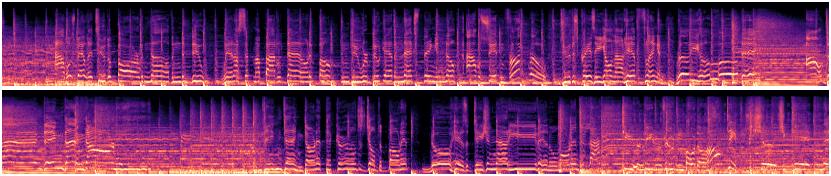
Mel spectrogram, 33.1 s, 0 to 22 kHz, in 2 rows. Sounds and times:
Music: 0.0 - 33.0.

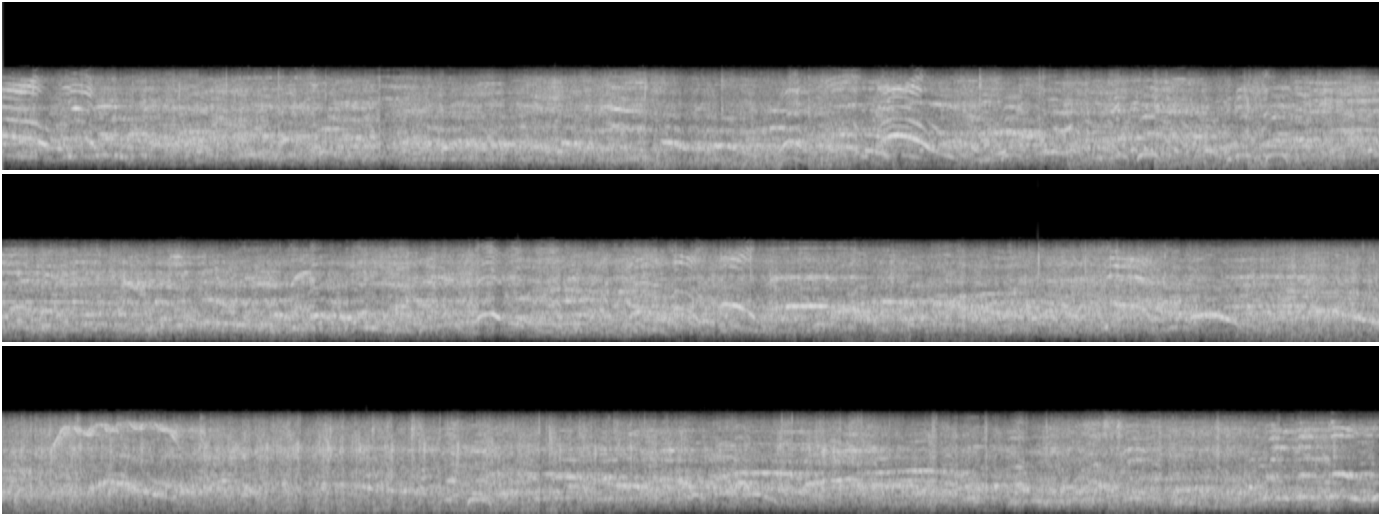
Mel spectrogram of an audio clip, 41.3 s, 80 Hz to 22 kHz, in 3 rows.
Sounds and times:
Speech: 0.0 - 25.9, 31.6 - 41.3.

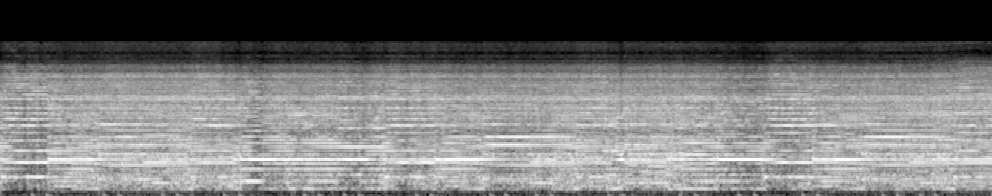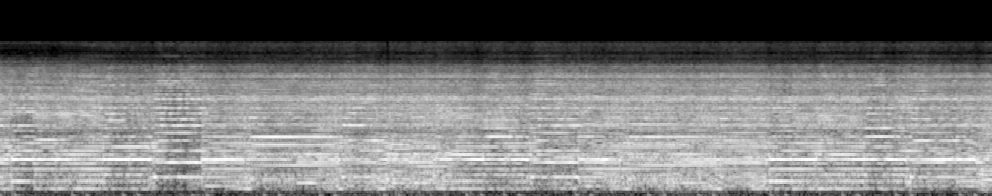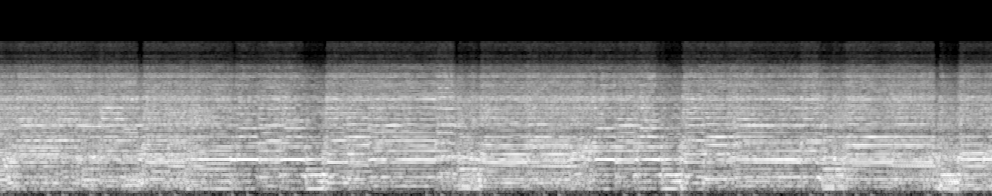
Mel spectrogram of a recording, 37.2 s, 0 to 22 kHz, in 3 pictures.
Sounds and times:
Electric guitar: 0.0 - 37.2.

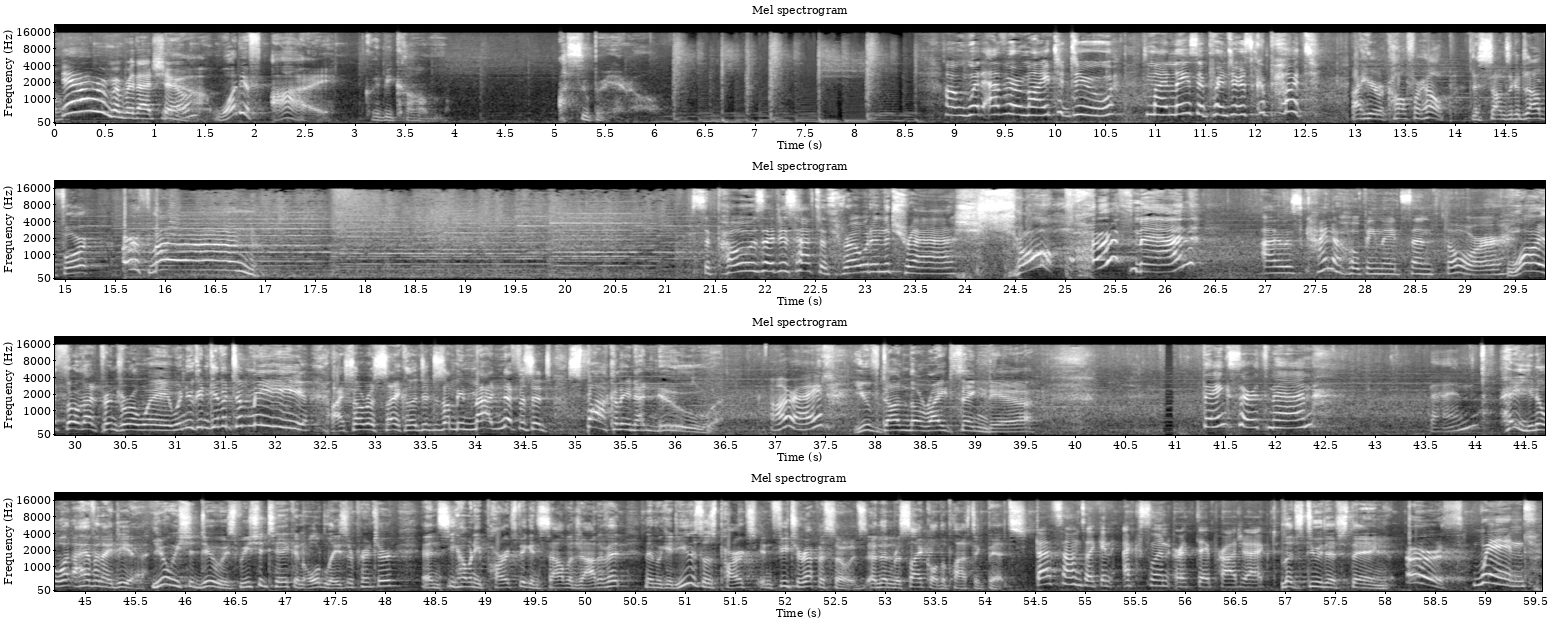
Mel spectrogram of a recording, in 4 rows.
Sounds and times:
Music: 0.0 - 24.1, 28.7 - 38.9, 40.9 - 50.2.

